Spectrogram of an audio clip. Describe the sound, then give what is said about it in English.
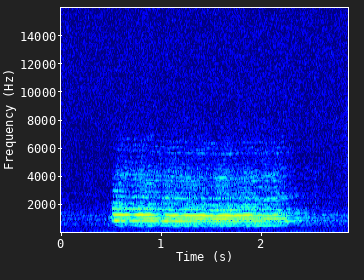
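A train whistle sounds one long, steady blast lasting nearly two seconds, rich and tonal, over a low background rumble, then cuts off. No one speaks. “You hear him whistle, he whistled once there, and how he'll blow across and whistle.”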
